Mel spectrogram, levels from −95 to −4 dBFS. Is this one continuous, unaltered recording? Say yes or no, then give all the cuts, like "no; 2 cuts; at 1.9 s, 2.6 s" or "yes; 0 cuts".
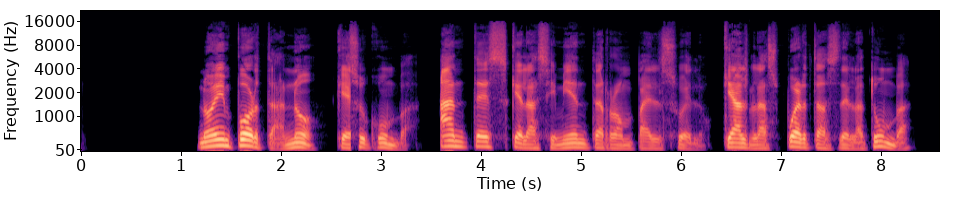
no; 4 cuts; at 2.7 s, 3.5 s, 6.4 s, 6.7 s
